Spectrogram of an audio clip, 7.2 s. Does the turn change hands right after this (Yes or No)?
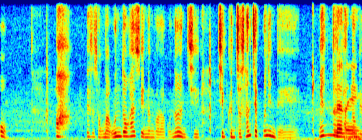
No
